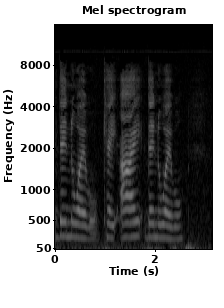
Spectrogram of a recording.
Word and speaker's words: hay: ¿Qué hay de nuevo? ¿Qué hay de nuevo? H-A-Y in Spanish, the H is silent, and so we start with the letter A, I.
